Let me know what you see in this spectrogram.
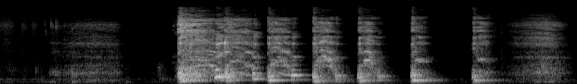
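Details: Heavy morning coughing session in autumn with gagging and spitting; productive cough.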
